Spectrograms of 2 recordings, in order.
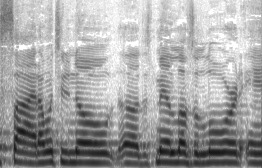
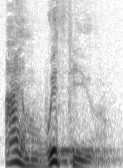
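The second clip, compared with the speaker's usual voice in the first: low, slow "I am with you"; solemn assurance; 7 semitones lower, slower than usual. Acted. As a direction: reassure deeply, stretching "with you". Voicing God's assurance to believers.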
